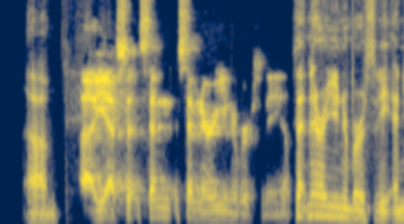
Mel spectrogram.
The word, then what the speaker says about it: Centenary: Did I have that pronunciation right? Yeah, Centenary University.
